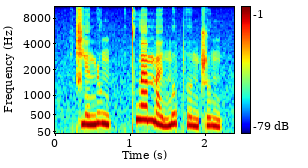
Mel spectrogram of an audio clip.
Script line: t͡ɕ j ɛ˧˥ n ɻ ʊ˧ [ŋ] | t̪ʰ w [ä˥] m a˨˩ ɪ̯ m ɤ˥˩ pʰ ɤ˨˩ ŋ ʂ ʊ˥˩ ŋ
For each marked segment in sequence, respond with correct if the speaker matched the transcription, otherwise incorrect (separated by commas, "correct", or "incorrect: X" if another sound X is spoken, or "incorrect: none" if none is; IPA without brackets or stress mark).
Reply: correct, correct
